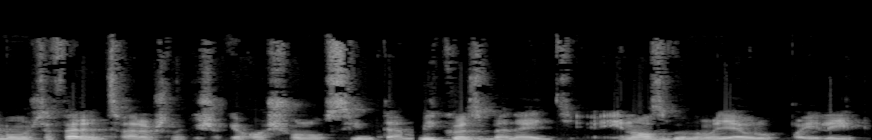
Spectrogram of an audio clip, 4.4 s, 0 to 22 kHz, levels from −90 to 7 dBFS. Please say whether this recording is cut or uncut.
cut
